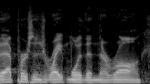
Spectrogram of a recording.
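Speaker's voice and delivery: ordinary delivery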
